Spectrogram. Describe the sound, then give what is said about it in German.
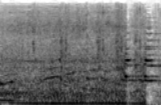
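Car horn honking from a silver Jaguar as a wedding party drives away from the church, sounding as steady tooting over road and traffic noise. “Im silbernen Jaguar fährt die Hochzeitsgesellschaft weiter.”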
